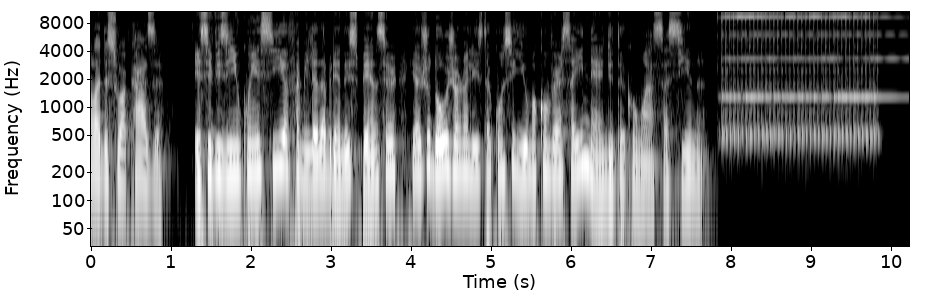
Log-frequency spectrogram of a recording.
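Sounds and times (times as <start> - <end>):
speech: 0.0 - 7.9
old-style telephone bell ringing: 7.8 - 10.2.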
